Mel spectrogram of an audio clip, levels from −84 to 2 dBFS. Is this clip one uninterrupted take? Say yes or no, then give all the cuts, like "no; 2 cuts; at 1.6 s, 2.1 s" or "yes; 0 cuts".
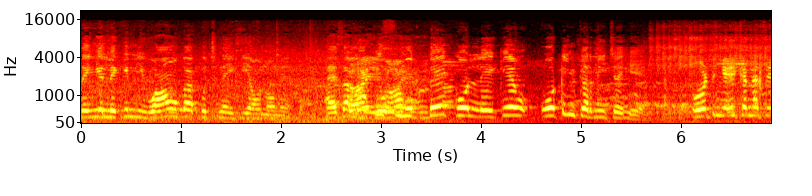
no; 1 cut; at 3.2 s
